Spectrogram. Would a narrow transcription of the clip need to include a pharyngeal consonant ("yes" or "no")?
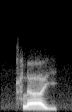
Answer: no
